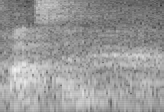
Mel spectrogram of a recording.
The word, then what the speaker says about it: fasten: basalt castle castle and then we talk about fasting not fasting but fasten again just like when it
